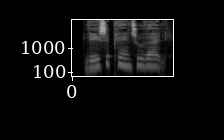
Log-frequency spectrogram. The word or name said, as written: læseplansudvalg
